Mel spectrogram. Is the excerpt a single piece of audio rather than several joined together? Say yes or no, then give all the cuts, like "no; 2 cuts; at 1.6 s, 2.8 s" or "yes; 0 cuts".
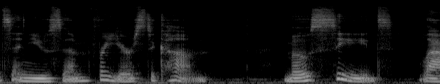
yes; 0 cuts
